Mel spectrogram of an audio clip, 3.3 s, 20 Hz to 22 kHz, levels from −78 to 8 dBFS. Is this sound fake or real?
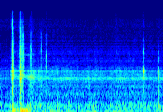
fake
